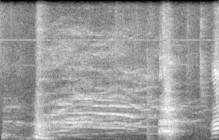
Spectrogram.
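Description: A man's drawn-out vocal sound lasting about a second with a slowly falling pitch, followed near the end by a short sharp cough.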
